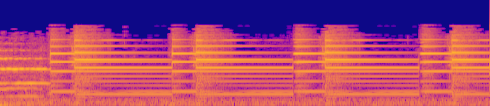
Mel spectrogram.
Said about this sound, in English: Now, who could be leaning on that doorbell? Come in!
